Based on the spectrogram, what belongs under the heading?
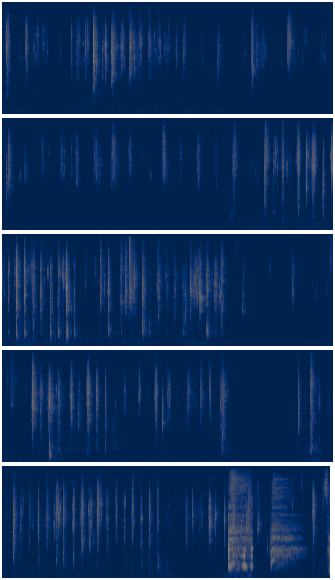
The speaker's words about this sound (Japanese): これはね、霧吹きを吹きかけている音なんです。化粧水とかをイメージしてもらえると分かりやすいかな。ほら、ちゃんとボトルの中に液体が入ってますよ。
